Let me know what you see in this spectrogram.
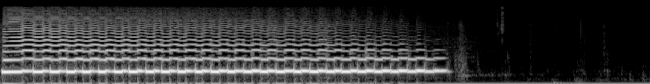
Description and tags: TS semitone trill d4
jazz, sampled-instruments, sax, saxophone, tenor-sax, vst, woodwind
